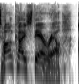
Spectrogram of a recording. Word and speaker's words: Honkai Star Rail: And so I got an email today from Honkai Star Rail. Is it? – Say the name right. – It's Honkai Star Rail.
